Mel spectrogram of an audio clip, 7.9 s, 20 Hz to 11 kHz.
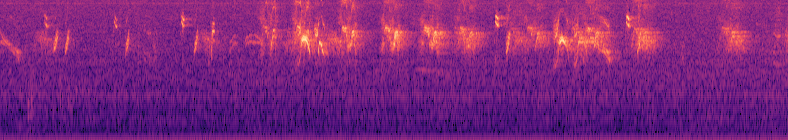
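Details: Juvenile European goldfinch calling in a countryside flower bed in central France on 30 July 2019: thin high twittering notes in loose clusters, louder in the middle, over a faint steady background hiss.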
